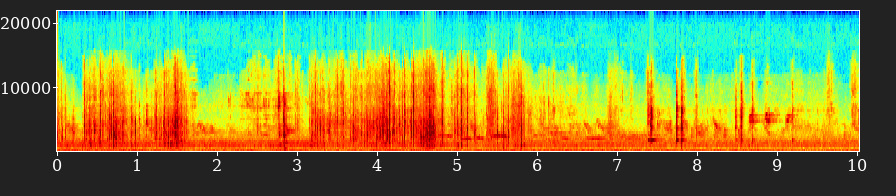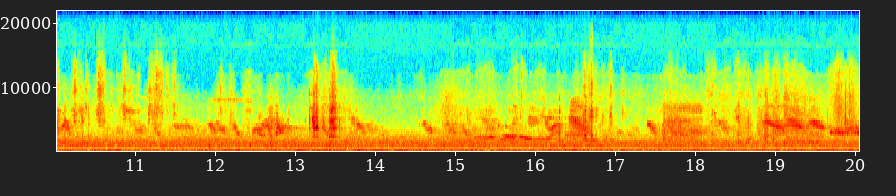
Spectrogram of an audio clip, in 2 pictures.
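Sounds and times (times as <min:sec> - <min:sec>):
light clicks and clinks: 0:07.4 - 0:09.4
bird chirps: 0:14.6 - 0:20.0.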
